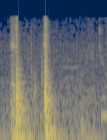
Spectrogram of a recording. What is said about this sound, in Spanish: Tras forcejear con la puerta cerrada,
